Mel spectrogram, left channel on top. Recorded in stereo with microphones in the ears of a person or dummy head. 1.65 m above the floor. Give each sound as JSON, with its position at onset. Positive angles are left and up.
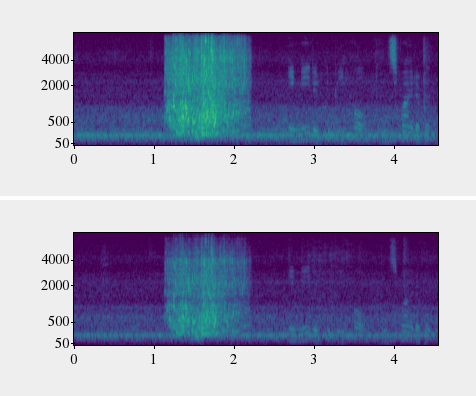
{"t": 1.1, "sound": "a splash", "side_deg": 35}
{"t": 2.7, "sound": "a man speaking", "side_deg": 60}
